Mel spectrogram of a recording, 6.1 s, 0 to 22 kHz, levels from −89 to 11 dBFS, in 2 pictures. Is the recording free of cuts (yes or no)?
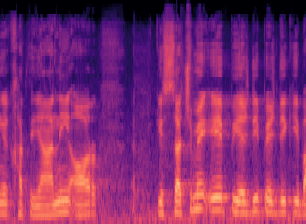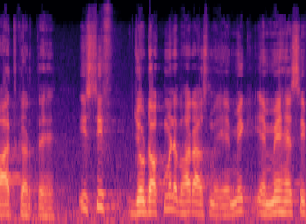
no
